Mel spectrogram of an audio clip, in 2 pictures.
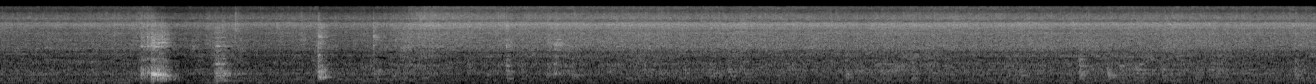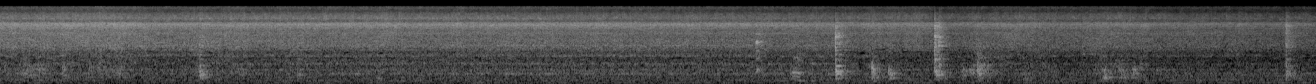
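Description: Spiced meat sizzling in a pot on a gas stove, a steady frying hiss that grows louder about four seconds in, while a spatula stirs and scrapes the pot with a few clinks.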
